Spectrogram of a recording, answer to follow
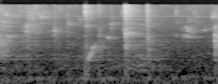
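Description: Water being added to a lathered shaving brush: a few faint drips and small splashes, starting about a second in.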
